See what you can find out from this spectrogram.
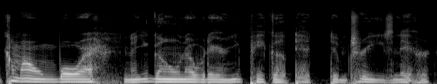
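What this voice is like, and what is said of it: Put-on Southern American accent. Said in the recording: “everybody was just Southern already ... every white person had that accent”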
